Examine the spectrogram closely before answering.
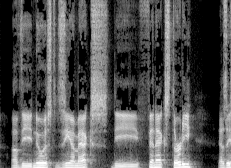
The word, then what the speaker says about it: FinX30: doing an overview of the newest zmx the finnex 30 as they say on their website though it's it's spelt fi nx30 but it's actually pronounced phoenix 30 from silver silver drone and you everybody knows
